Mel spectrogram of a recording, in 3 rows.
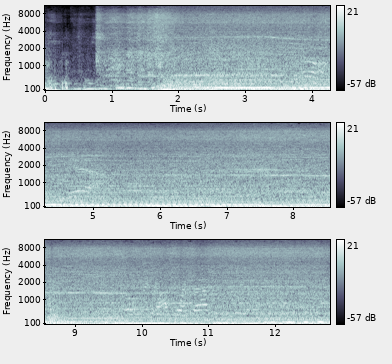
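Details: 2016 Chevy Express 2500 van, 4.8L V8, first start after water pump replacement for a coolant leak: cranks briefly, fires and settles into a steady, even idle with no squeal or knock; the pump is circulating and sounds healthy. Normal idle.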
